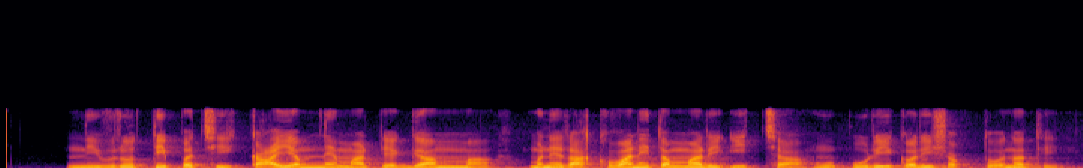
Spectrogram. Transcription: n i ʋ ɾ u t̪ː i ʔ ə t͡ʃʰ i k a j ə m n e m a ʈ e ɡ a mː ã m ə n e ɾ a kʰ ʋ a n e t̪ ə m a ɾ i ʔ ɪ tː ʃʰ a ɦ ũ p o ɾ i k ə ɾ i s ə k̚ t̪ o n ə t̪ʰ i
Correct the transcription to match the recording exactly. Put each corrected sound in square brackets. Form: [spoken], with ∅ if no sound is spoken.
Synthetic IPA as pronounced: n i ʋ ɾ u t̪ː i [p] ə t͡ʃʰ i k a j ə m n e m a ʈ e ɡ a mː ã m ə n e ɾ a kʰ ʋ a n [i] t̪ ə m a ɾ i ʔ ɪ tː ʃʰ a ɦ ũ p [u] ɾ i k ə ɾ i [ʃ] ə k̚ t̪ o n ə t̪ʰ i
